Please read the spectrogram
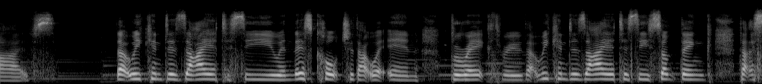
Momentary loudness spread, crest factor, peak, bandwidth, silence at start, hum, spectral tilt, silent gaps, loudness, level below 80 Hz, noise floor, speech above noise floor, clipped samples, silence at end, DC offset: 8 LU; 20 dB; -8 dBFS; 14 kHz; 0 s; none; -2 dB/octave; none; -26 LUFS; -78 dBFS; -57 dBFS; 30 dB; under 0.1%; 0 s; under 0.1%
